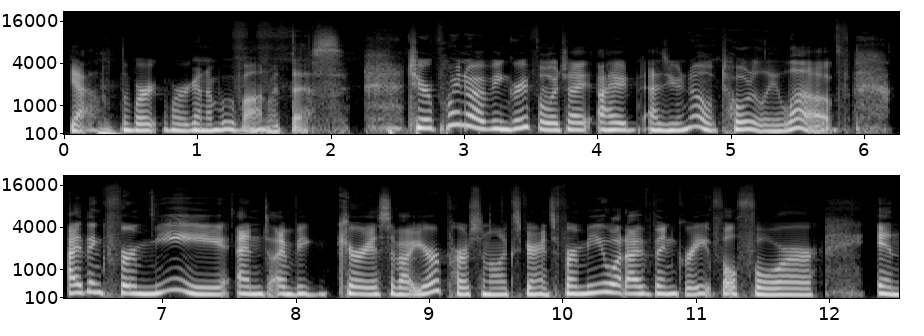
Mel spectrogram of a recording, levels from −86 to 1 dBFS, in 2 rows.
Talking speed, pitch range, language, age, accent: 200 wpm, 195-230 Hz, English, 10-29, American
